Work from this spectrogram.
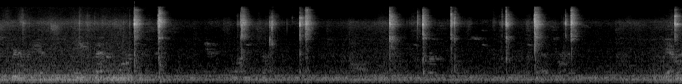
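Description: A balisong butterfly knife with a contoured blade flipped by hand, giving a run of sharp, bright metallic clicks and clacks in irregular bursts over a steady low hum, close up and with no talking.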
